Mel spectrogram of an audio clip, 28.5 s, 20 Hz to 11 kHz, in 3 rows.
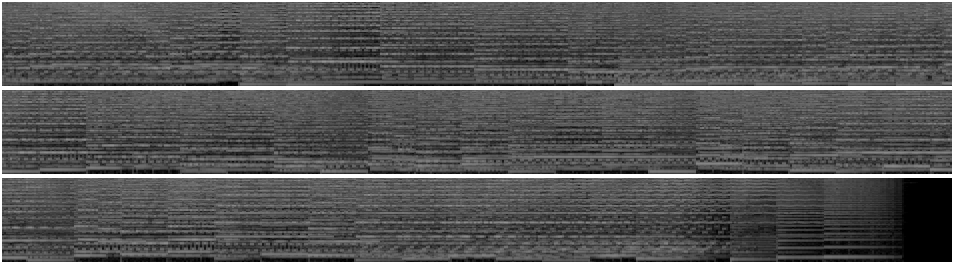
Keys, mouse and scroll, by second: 0.4 click, 3.7 right click, 5.4 KP_0, 8.7 right click, 10.8 click, 11.9 click, 23.8 click.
